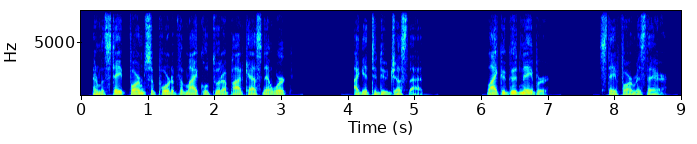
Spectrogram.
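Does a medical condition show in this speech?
No.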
